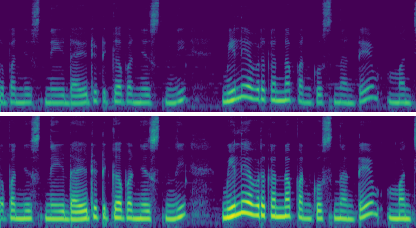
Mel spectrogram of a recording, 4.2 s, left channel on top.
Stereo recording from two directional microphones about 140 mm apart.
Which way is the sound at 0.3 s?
50° right (ahead or behind).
